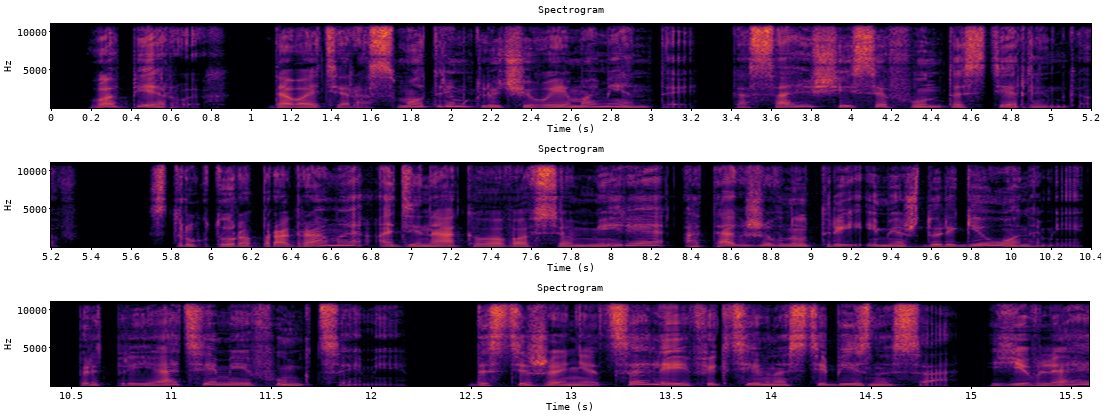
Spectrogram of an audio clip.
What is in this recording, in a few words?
russian e-learning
